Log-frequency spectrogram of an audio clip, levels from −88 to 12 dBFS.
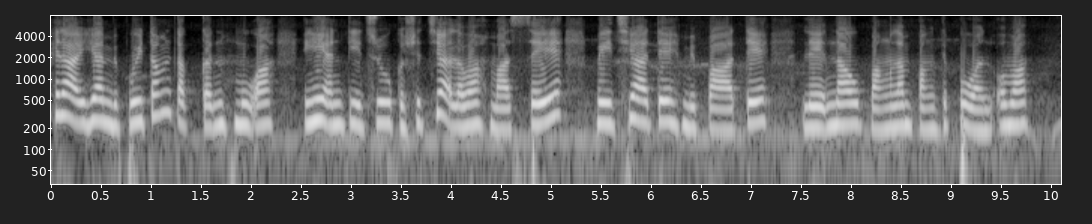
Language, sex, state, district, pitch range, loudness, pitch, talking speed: Mizo, female, Mizoram, Aizawl, 205-235 Hz, -11 LUFS, 225 Hz, 185 wpm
